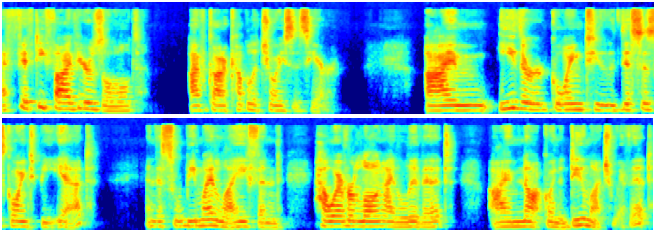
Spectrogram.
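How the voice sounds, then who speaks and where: Against a quiet background, a woman speaks at a moderate pace with a fairly low pitch and ordinary pitch variation. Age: 60s. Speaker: motivational speaker and children's author. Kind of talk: inspirational talk. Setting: video call. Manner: halting.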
